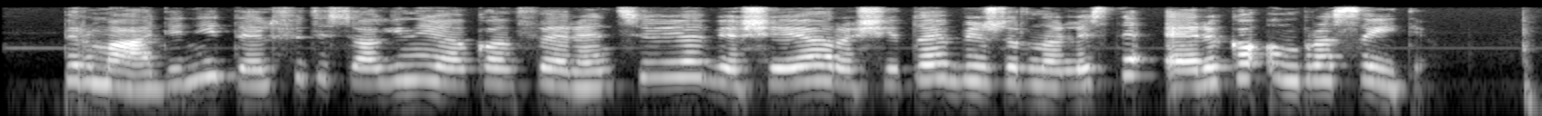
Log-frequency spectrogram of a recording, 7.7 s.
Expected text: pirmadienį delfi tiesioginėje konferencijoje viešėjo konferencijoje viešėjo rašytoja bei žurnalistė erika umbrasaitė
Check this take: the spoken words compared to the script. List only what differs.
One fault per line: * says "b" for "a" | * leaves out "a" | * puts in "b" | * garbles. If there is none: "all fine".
* leaves out "konferencijoje viešėjo"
